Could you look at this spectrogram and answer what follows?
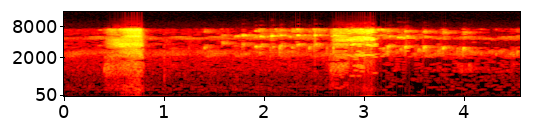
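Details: A barn owl owlet at Starr Ranch eats at midnight on 22 May 2011; two rough hissing screeches a couple of seconds apart, separated and followed by soft scratchy rustling sounds.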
